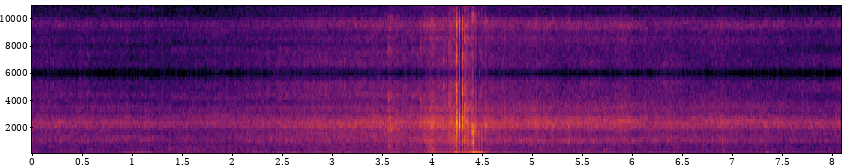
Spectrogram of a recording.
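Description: Steady rush of whitewater rapids heard from a kayak, with a louder splashing surge about four seconds in as the bow drops into foaming white water.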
